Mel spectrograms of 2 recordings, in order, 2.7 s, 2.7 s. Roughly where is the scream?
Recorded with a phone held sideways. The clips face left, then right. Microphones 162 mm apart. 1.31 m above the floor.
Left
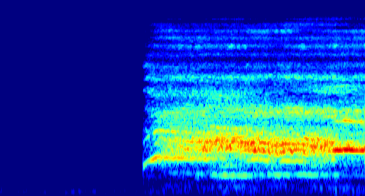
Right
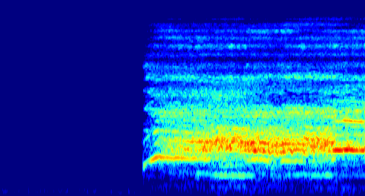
Centre.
